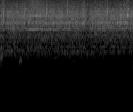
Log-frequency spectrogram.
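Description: Faint, steady hiss of background noise with no distinct event.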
